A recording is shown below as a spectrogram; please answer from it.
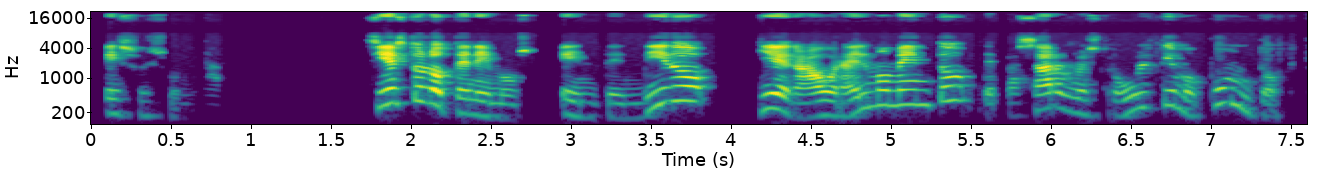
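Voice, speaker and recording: A woman giving an online grammar lesson, sounding out words slowly and explaining with frequent checks like "¿eh?". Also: mid-range voice, a bit bright, no room sound. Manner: slow, careful word-by-word pronunciation drills; explanatory, addresses students with frequent "¿eh?". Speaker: Spanish teacher.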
